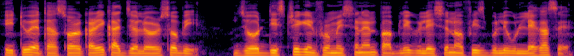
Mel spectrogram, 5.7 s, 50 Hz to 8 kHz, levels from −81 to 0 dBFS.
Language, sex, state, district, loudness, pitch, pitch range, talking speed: Assamese, male, Assam, Kamrup Metropolitan, -18 LUFS, 120 Hz, 110-125 Hz, 155 wpm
